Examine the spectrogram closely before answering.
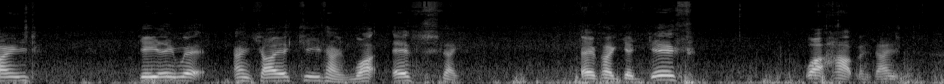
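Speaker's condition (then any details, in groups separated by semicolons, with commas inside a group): Cerebral palsy; mild, ataxic type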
